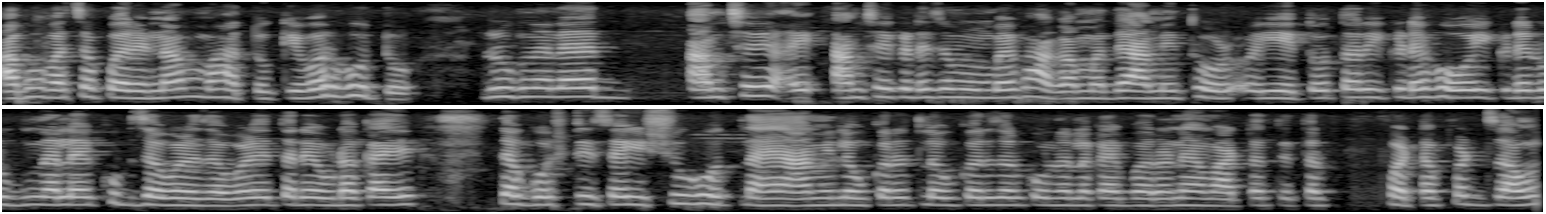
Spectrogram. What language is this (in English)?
Marathi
